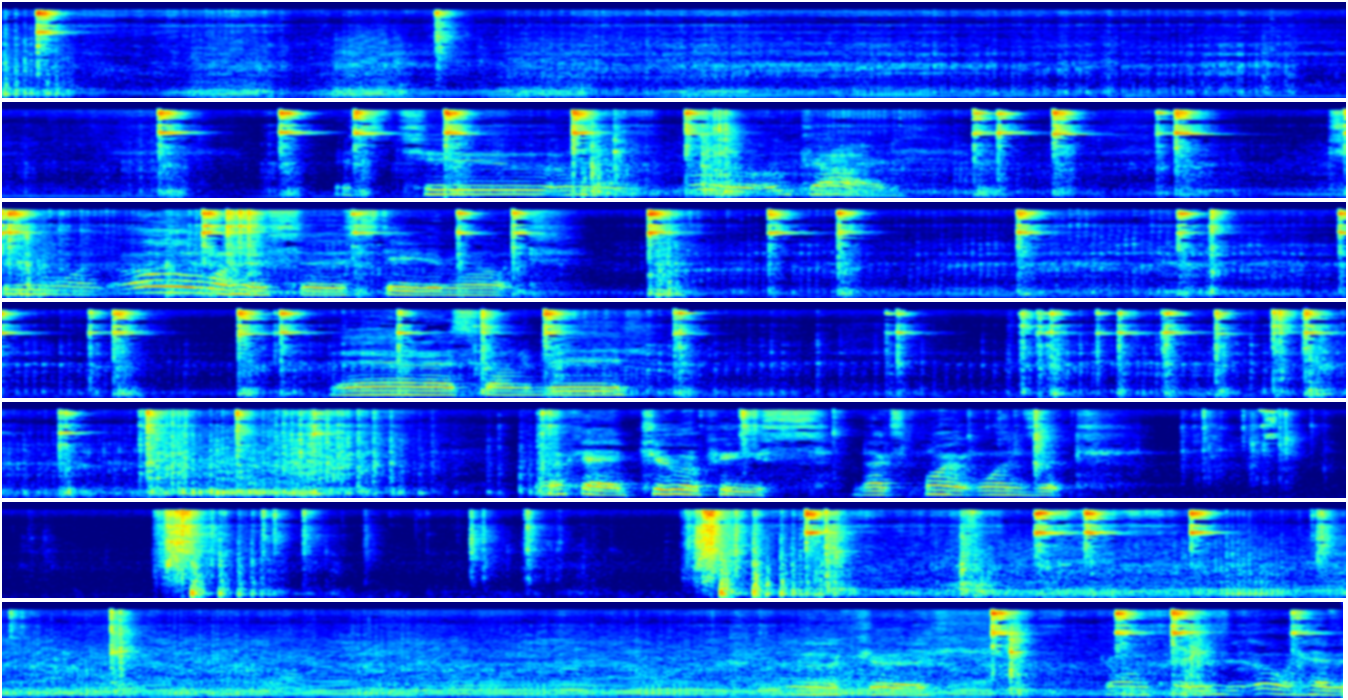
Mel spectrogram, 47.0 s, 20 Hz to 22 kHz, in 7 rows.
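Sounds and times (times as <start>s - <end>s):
whir of spinning tops: 0.0s - 29.8s, 34.4s - 47.0s
spinning tops clinking metallically: 7.4s - 28.8s, 37.0s - 47.0s.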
